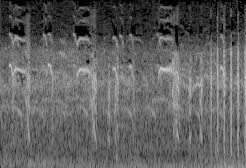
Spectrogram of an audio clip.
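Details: Arctic tern anxiety and threat calls at an intruder, plus calls from chicks, heard up close: a few scratchy falling screeches, then a quick series of short clipped ticking notes at the end.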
